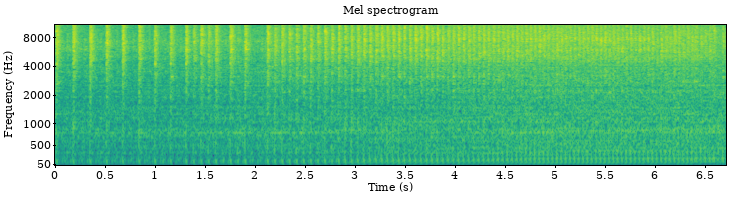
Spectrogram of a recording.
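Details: Cub Cadet i1050 zero-turn, Kohler engine left outside for years, after new pushrods, fresh treated fuel and new switches: uneven thumps as it catches, then a steady even beat that smooths out; running normally.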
